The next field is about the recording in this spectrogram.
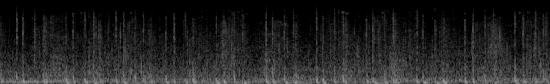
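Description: Horse hooves clip-clop steadily in a video game, a fairly faint, even stream of many quick hoof beats with no voices.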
